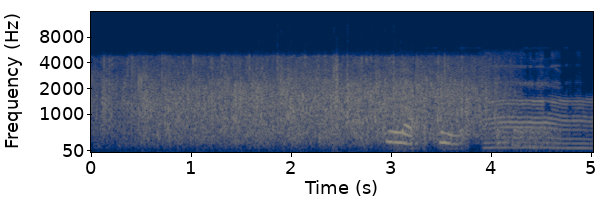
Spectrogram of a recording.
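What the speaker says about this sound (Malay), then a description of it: "Tepuk tangan sikit." Applause from a class of pupils, dense and steady clapping for several seconds, with a voice rising over it near the end as the clapping fades under a sustained tone.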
